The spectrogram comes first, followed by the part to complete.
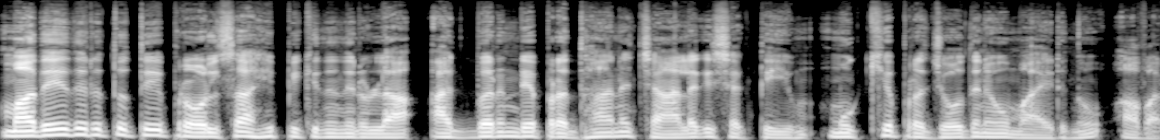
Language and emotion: Malayalam, neutral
